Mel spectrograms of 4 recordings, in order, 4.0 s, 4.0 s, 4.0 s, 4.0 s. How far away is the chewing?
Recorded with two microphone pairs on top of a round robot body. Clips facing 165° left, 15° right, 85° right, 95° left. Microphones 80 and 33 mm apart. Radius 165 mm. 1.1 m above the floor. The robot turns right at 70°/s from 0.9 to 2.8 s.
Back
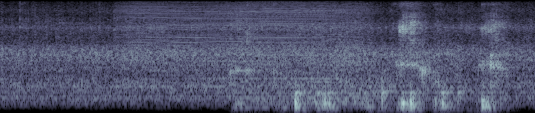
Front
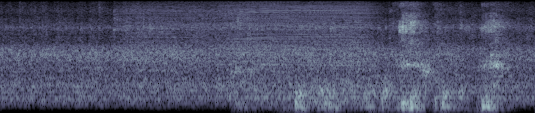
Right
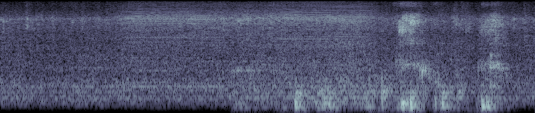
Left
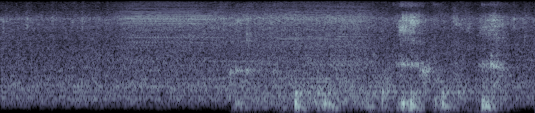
About 1.8 m.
